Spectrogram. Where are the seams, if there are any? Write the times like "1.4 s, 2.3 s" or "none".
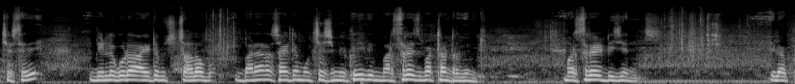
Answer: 2.1 s

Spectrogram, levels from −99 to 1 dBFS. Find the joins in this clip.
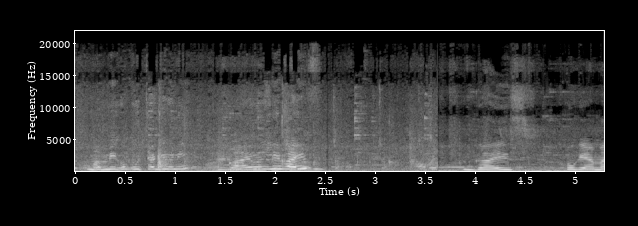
none

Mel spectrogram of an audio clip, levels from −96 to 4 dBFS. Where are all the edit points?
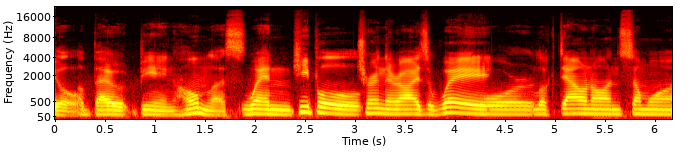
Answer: none

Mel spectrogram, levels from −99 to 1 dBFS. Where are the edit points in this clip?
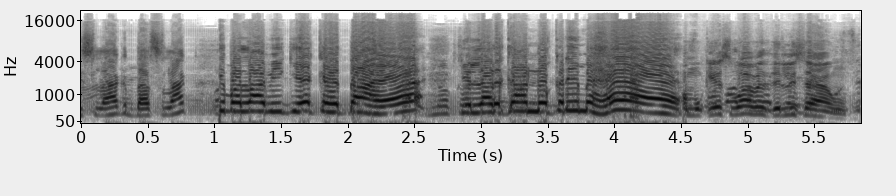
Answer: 1.1 s, 4.6 s

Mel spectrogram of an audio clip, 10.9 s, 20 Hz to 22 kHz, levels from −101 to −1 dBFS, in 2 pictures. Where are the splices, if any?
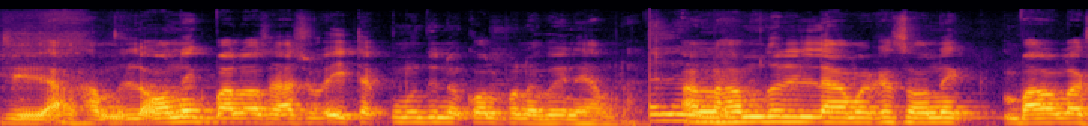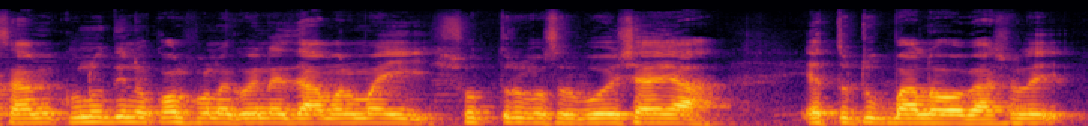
3.1 s

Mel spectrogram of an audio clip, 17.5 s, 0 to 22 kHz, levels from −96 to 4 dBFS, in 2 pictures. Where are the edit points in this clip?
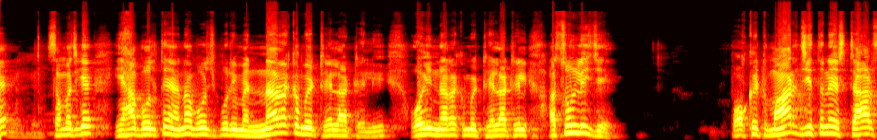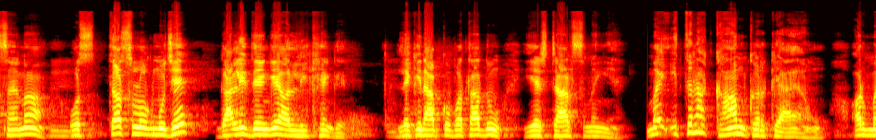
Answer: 15.1 s

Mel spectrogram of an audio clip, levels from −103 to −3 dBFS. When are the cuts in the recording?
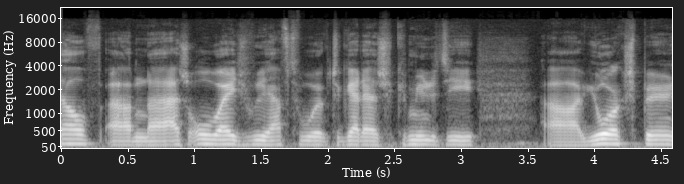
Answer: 3.4 s

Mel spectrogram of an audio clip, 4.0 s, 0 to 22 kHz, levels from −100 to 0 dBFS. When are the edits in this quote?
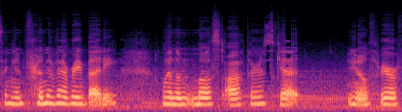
none

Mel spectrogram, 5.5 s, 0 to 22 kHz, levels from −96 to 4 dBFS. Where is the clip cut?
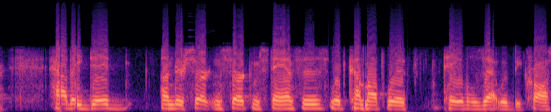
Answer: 3.2 s, 4.1 s

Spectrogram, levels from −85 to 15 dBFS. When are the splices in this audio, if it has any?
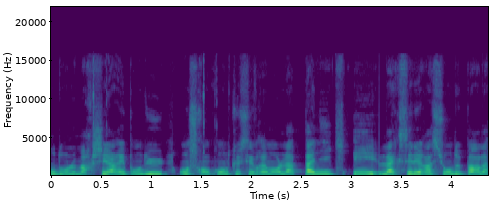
1.2 s, 3.3 s

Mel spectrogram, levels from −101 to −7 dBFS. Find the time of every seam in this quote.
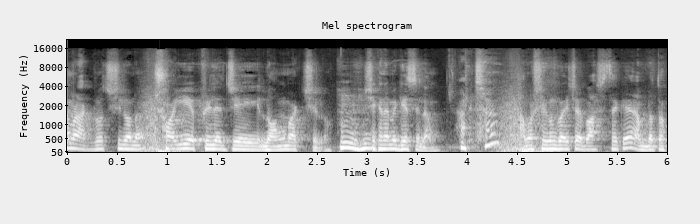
0.9 s, 2.5 s, 3.8 s

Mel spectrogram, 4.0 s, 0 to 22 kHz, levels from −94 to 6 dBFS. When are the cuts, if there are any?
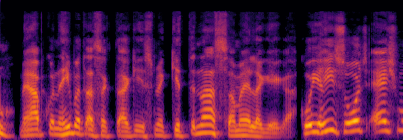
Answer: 2.8 s

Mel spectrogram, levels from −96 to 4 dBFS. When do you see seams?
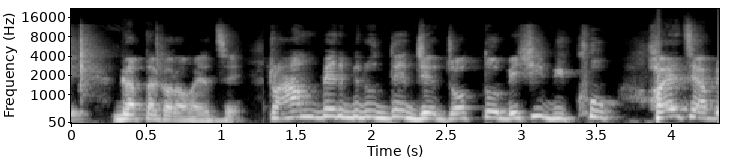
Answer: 1.2 s

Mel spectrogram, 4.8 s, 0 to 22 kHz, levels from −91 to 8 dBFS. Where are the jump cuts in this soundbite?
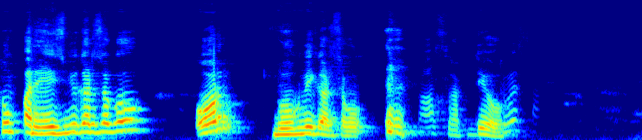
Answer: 3.4 s

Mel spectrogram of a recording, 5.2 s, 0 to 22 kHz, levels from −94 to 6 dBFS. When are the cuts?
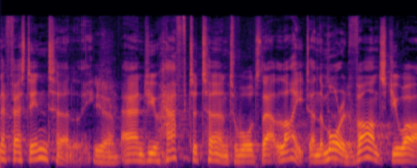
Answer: none

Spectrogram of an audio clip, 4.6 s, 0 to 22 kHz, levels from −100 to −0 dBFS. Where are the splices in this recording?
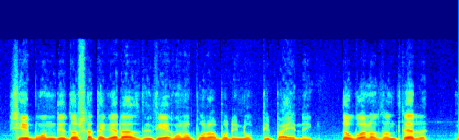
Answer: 3.4 s

